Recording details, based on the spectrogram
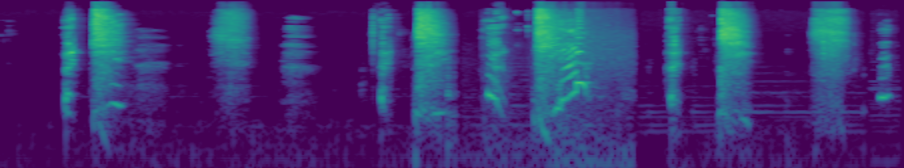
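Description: About eight sharp, explosive sneezes come in quick succession, some with a short voiced 'ah' lead-in. This is a run of repeated sneezes.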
